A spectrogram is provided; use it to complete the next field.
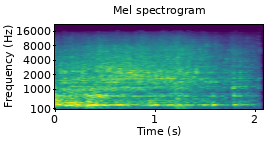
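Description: A toilet flushes, a loud, steady rush of swirling water that fills the whole two seconds and tapers off slightly at the end, with no one talking.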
